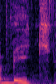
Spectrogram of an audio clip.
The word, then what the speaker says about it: Beik: Eu provei outro dia os cookies de uma marca chamada Bake. Se escreve B-E-I-K não é uma marca nova, existe já desde 2013.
